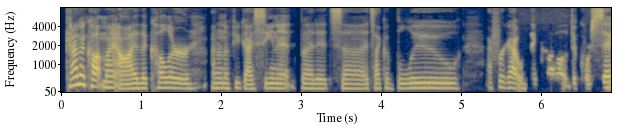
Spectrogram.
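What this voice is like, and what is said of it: Voice affected by allergies. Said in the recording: “I'm dealing with a little bit of allergies too ... apologize for my voice”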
